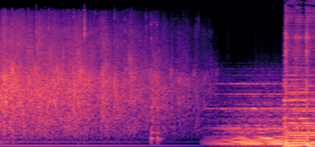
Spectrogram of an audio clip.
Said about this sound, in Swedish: Det kan vi inte ge dem en härlig applåd? Vilka fina människor.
